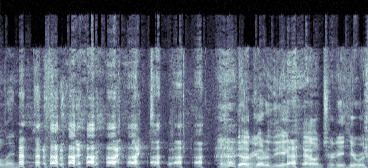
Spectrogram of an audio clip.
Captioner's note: laughter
